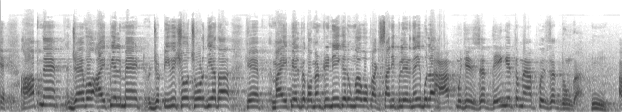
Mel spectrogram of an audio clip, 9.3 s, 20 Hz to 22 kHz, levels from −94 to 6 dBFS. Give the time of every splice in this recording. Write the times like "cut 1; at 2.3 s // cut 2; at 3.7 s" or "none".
cut 1; at 6.5 s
